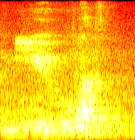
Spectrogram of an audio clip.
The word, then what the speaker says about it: mu: by the Greek letter looks like a u we pronounce it mu so I need to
